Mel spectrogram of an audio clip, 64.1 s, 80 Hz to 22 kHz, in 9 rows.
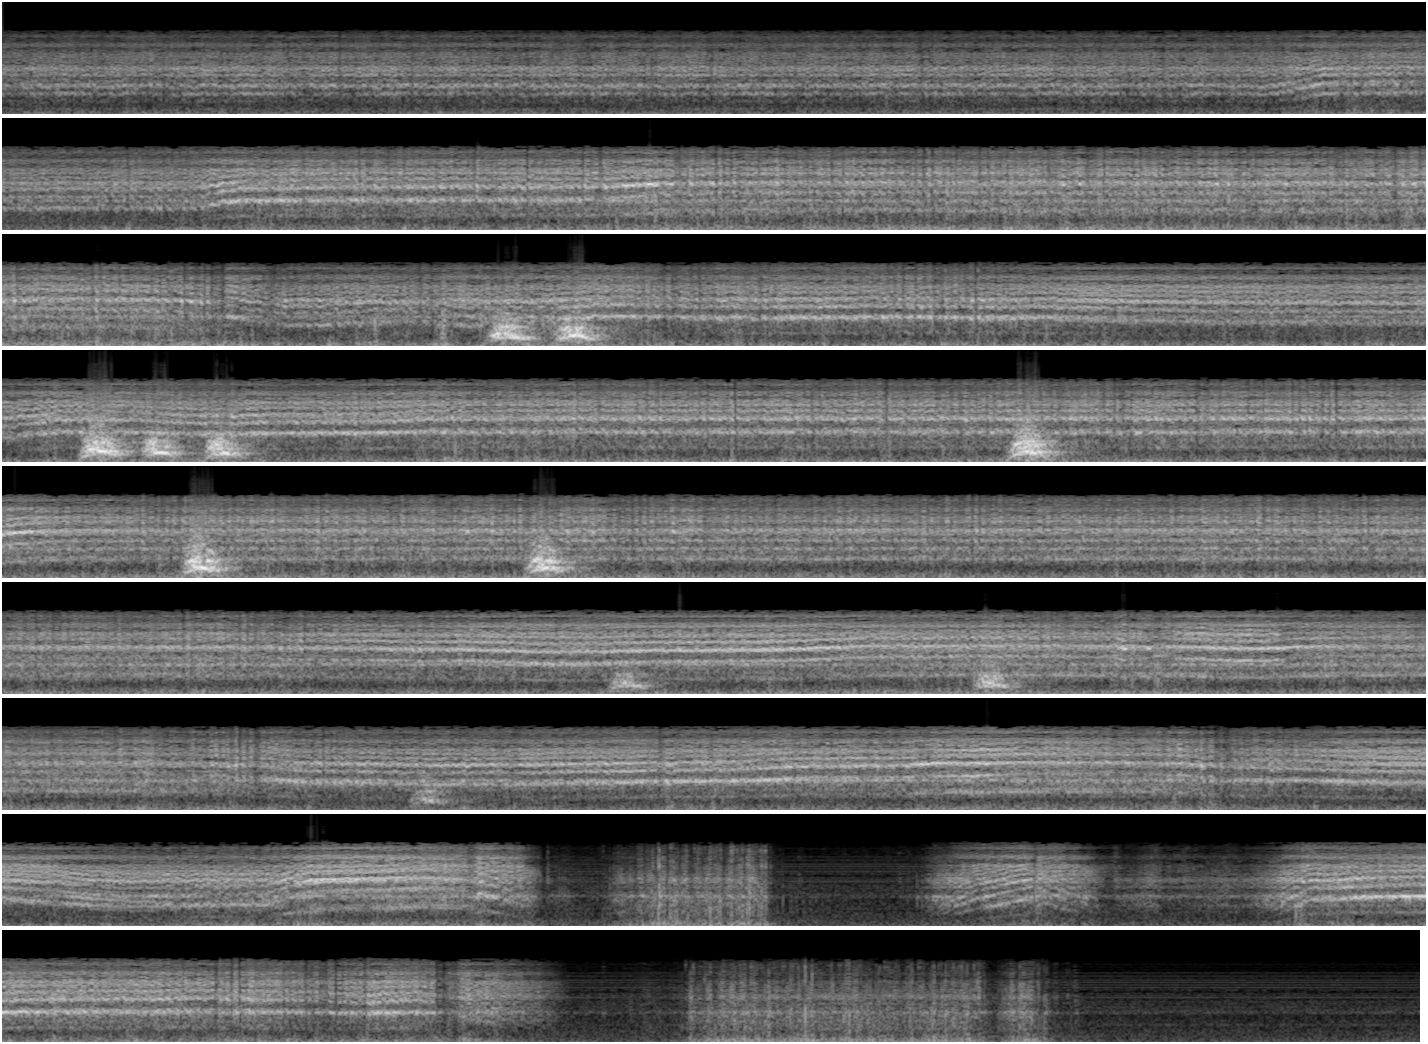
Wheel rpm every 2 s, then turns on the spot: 70, 70, 70, 100, 150, 190, 200, 170, 130, 140, 130, 150, 160, 160, 180, 200, 200, 200, 180, 160, 190, 190, 140, 170, 160, 120, 60, 30, 130, 110, 20, 10.
52-54 60-64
